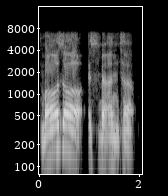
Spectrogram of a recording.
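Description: A man reading a story, voicing a nosy and vengeful palace woman who speaks slow, heavily stressed broken Arabic. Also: medium pitch, lively intonation, dry recording, voice pushed up, natural voice. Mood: prying. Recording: dull, dry recording.

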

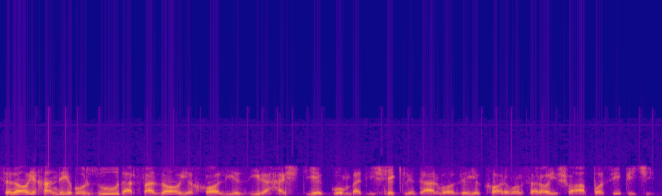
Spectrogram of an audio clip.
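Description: A man narrating a story in a measured, descriptive reading. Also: mid-range voice, no room sound. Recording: tinny phone-like, dry.

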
